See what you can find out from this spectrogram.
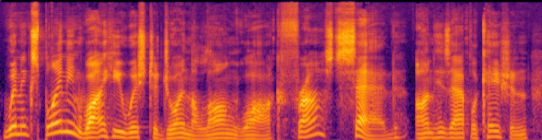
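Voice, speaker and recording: A man delivers scripted play-by-play like a sports broadcaster telling a story. His pitch moves around in a lively way, with wry, folksy asides. The sound is dry and close. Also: unhurried, dry recording. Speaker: narrator playing a sports broadcaster.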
